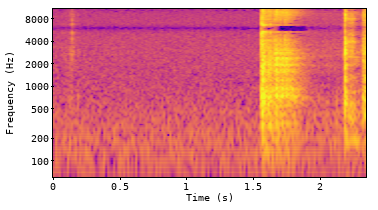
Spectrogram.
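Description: A threaded steel rod is lifted out of a metal bench vise, giving one short metallic clatter near the end after a quiet stretch.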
